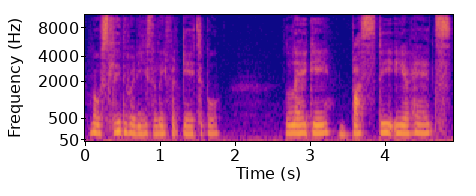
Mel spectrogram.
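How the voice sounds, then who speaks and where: A woman's voice: fairly low pitch, level tone, unhurried, darkish tone, husky. An actress playing a cool, calculating and seductive businesswoman in a radio crime drama, poised, guarded and knowing. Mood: disdainful. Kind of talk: naturalistic radio drama dialogue.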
